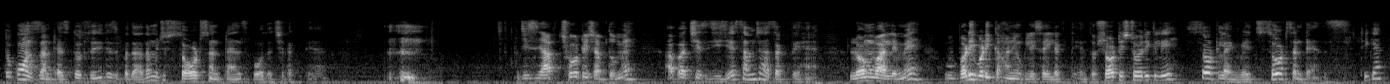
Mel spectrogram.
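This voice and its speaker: Husky male teacher with a scratchy throat. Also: on the high side, big pitch swings. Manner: chatty, keeps saying "okay", reads English slowly. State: scratchy throat, heavy-headed. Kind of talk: casual Hindi worksheet walkthrough.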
